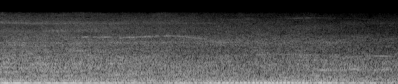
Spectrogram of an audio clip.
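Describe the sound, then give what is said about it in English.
A loud, steady roar of a New York subway train in a station, with deep rumbling and a broad hiss that holds level throughout, with no voices. “Here I go, into the subway.”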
